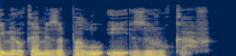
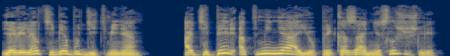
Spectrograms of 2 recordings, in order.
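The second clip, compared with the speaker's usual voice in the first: raised, insistent command; imperious; 7 semitones higher, 4 dB louder than usual. A narrator's reading. Master cancelling his order to servant, imperious. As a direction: lay down the order from on high.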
